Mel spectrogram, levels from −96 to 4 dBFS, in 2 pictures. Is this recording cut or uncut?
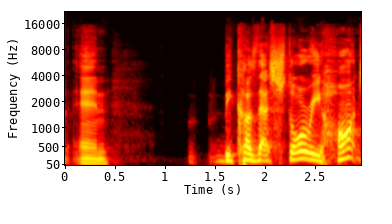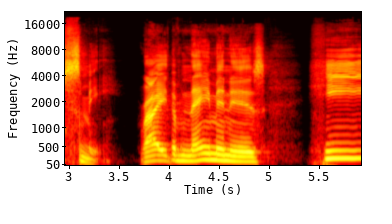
cut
